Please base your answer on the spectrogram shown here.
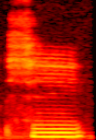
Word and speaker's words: x: X is pronounced as Shi you also make your tongue flight and then try to pronounce the word sushi sushi flight your tongue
